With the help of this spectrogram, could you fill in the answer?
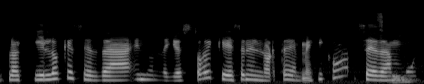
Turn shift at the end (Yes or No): No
